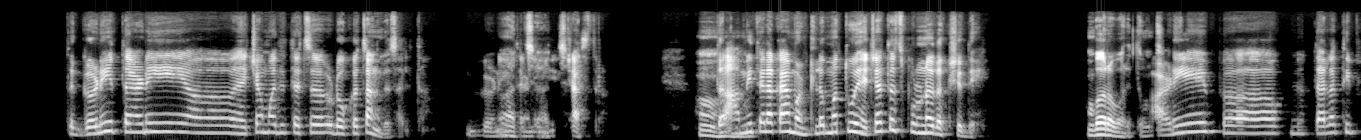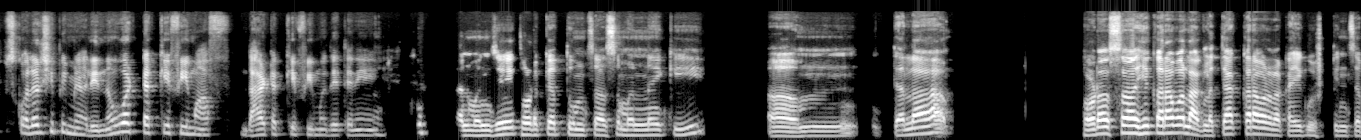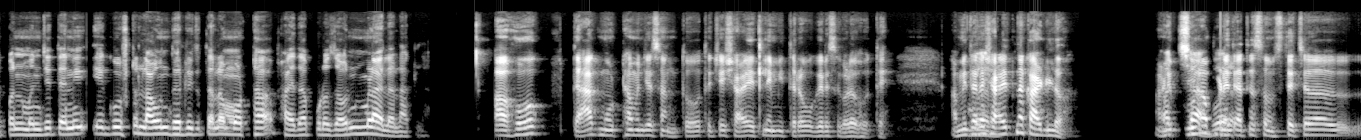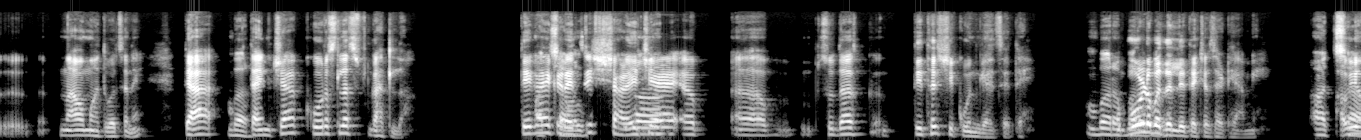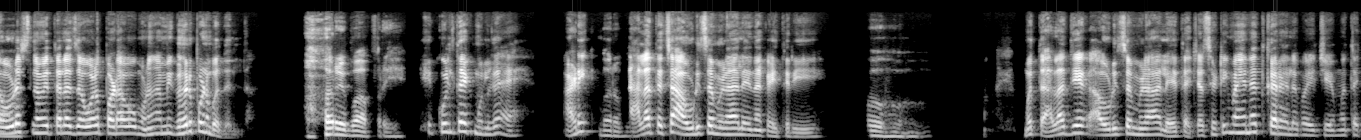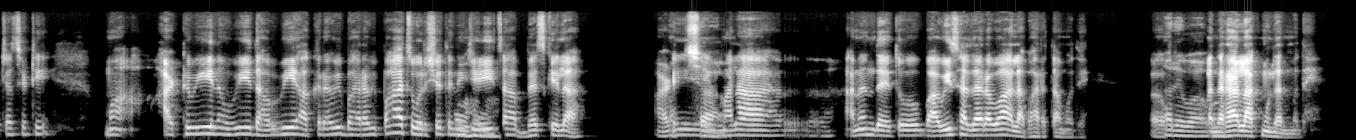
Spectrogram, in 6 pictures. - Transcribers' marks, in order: other noise; tapping; chuckle; other background noise
- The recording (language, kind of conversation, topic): Marathi, podcast, थोडा त्याग करून मोठा फायदा मिळवायचा की लगेच फायदा घ्यायचा?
